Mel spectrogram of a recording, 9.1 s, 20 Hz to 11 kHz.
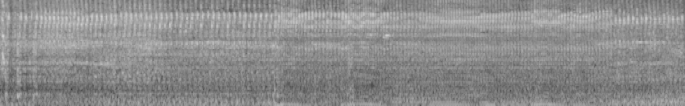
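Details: TVS Apache RR310 motorcycle: fast, even metallic ticking rattles over the idle from the top of the engine; a weak timing chain tensioner let the chain go slack and wear out the camshaft.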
